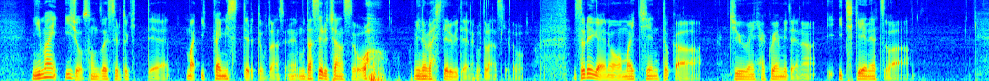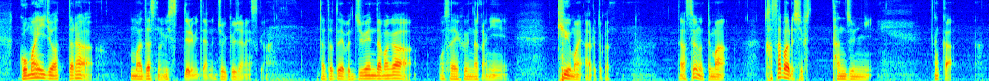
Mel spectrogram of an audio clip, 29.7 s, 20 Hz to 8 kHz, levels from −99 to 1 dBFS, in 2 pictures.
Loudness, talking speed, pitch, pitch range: -21 LUFS, 305 characters per minute, 100 Hz, 95-110 Hz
